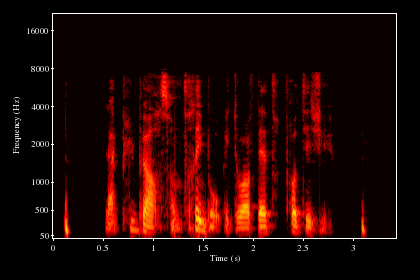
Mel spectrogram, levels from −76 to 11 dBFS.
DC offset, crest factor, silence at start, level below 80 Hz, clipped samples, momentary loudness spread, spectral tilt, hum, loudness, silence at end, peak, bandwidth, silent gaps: under 0.1%; 20 dB; 0.1 s; -62 dBFS; under 0.1%; 15 LU; -5 dB/octave; none; -27 LUFS; 0.3 s; -8 dBFS; 8.2 kHz; 0.20-0.24 s, 0.37-0.52 s, 2.83-3.06 s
